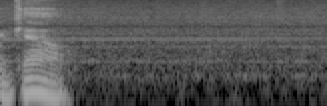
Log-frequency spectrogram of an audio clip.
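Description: A rubber stamp thumps down onto paper.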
